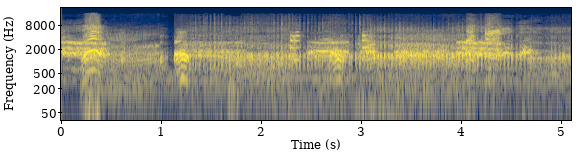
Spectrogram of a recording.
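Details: Little egret calls used to lure birds into nets at night, a black-billed flock calling and fighting; grating, nasal squawks pile up continuously, a loud sharp squawk opening and harsh overlapping croaks carrying on throughout.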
